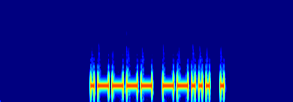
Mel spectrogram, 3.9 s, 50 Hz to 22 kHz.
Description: Morse code, heard as a keyed tone, about 25 wpm, 700 Hz. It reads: 17E
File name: Three Letter-Number Combinations - 25wpm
